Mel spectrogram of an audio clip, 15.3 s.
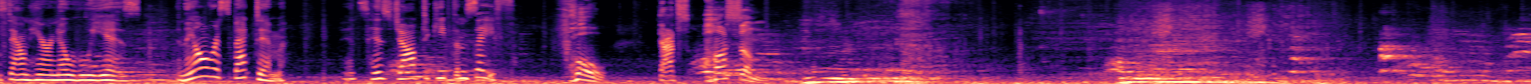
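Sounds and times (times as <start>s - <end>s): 
speech: 0.0s - 9.1s
animated cheetah deep throaty roaring: 6.9s - 15.2s.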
